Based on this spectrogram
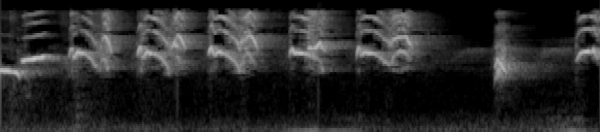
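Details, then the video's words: Singing oriental magpie-robin (kacer) in lively full song rich in imitations: about six evenly spaced, looping high whistled phrases in quick succession, then a pause and two sharper notes. "kacer gacor full isian"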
